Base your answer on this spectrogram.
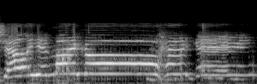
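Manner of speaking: very high, drawn-out, shrieked hello. Reading viewer comments aloud, imitating a viewer screaming. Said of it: "And then she screams".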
